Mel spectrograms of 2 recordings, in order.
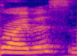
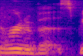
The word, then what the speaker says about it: rooibos: I used to call it rutabus before I ever heard how it was like pronounced. So yeah, mm-hmm. everybody says it a little different. – Yeah. But it's rooibos.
